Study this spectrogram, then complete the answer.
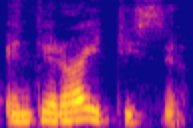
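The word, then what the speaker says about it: enteritis: 오기도 한다라고 이야기를 했습니다 그래서 예를 들어보게 되면 엔테로이티스 엔테로이티스 이렇게 발음을 해야 되는데 실제로는 이것이 아이와 연결 모음에 있는 오가 둘 다다 모음이기 때문에 앞에 있는 아이는 생략할 수 있는 거죠 그래서 엔테라이티스 이렇게 됩니다 장염을 뜻합니다 엔테론은 장을 뜻하고요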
